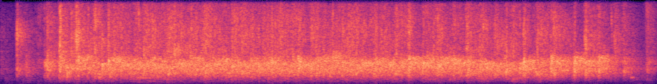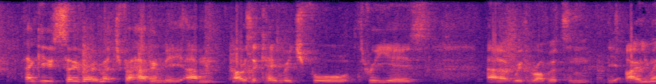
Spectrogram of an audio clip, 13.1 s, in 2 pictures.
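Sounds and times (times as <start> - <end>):
audience applauding a guest speaker at a lecture event: 0.0 - 6.8
speech: 6.8 - 13.1.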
